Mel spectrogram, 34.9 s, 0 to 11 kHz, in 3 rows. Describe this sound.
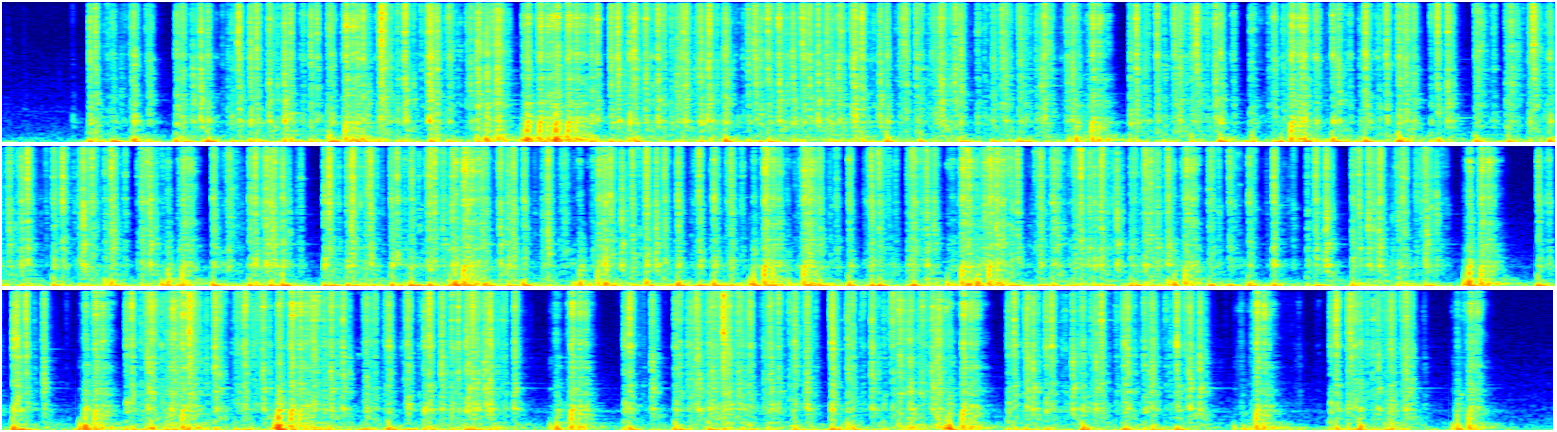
Typing on Typewriter
Recorded in quiet basement, on zoom h6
